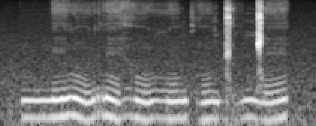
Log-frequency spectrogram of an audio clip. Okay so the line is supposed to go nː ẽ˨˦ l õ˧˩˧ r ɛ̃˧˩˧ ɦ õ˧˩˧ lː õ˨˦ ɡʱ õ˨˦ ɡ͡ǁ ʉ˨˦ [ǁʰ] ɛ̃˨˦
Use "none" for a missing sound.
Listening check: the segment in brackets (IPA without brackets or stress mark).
ŋ͡ǁ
